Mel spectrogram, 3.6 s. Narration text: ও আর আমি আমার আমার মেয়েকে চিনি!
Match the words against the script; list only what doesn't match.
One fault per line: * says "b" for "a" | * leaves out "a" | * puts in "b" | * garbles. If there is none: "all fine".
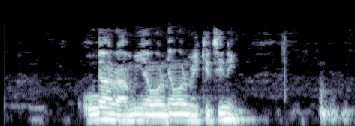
all fine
